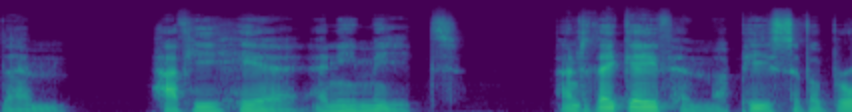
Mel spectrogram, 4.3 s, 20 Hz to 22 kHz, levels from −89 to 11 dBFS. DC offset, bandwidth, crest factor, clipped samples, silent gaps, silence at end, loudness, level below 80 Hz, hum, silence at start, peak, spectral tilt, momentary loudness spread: under 0.1%; 15.5 kHz; 22 dB; under 0.1%; none; 0 s; -29 LUFS; -46 dBFS; none; 0 s; -8 dBFS; -4.5 dB/octave; 15 LU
